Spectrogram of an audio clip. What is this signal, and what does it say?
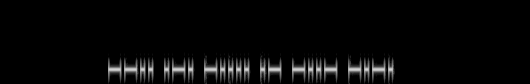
Morse code, heard as a keyed tone, about 32 wpm, 700 Hz. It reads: ZR6AXC
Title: DXCC-100 Call Signs - 6 Characters - 30wpm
